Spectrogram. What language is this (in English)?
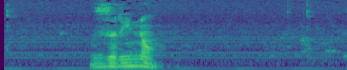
Gujari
